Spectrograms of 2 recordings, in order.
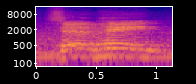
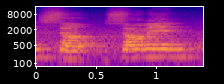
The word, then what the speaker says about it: Samhain: Samhain is pronounced Samhain, Samhain, Samhain, Samhain, Samhain. Okay. Other names is I'm not even gonna go there. Well, yeah, no. Other names for Samhain include Samhain, Samhain, Somin, Achishamna, Halloween, Halloween, Hallows, Hallowtide, Shadowfest, Allantide, Third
